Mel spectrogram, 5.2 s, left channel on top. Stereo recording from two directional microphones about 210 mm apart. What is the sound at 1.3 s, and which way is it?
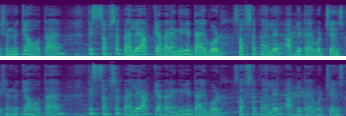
Speech, 25° left (ahead or behind).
